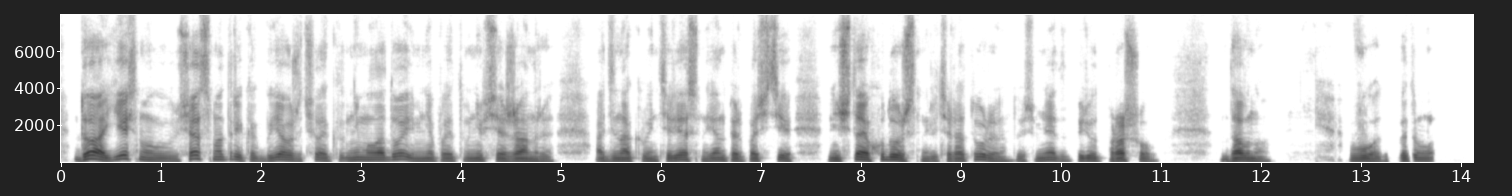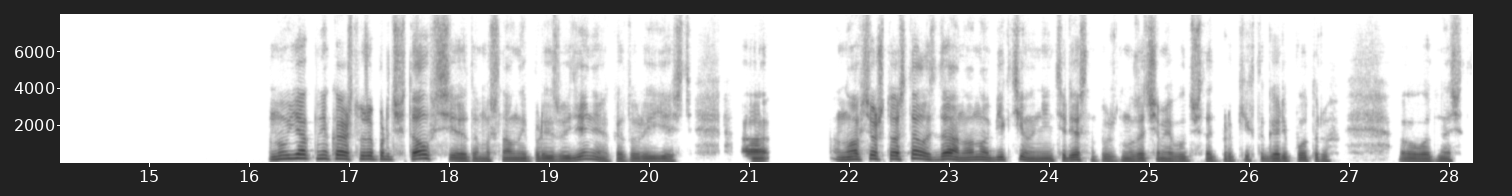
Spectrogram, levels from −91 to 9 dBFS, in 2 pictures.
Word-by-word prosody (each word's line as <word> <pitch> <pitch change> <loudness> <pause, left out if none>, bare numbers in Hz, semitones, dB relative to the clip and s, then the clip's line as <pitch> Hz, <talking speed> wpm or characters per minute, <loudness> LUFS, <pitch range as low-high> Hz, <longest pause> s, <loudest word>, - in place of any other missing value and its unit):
Да, 185 +8 +9
есть. 170 +9 +2
Но 120 -5 -2
в 110 - -6
щас, 180 - +1
смотри, 150 -4 -3
как 120 -1 -6
бы 115 +2 -4
я 145 +1 +3
уже 120 -4 -1
человек 115 -1 -4
н 125 0 -6
не 130 +2 0
молодой, 130 +3 +2
и - - -2
мне 115 +1 -2
поэтому 115 0 -4
не 120 - 0
все 115 0 -2
жанры 105 -3 0 0.4
одинаково 115 +1 -2
интересны. 120 +2 -1
Я, 120 +3 0
например, 115 -4 -2
почти 115 +1 -2 0.3
не 120 -1 0
читаю 135 +2 +6
художественной 120 -5 +1
литературы, 110 +1 -2
то 110 - -10
есть 105 0 -10
у - - -5
меня 125 +3 0
этот 105 -5 -5
период 115 -2 -1
прошел. 115 -2 +1 0.6
Давно. 115 -4 +3 0.8
Вот, 115 -5 0
поэтому 120 0 -1 2.5
Ну, 175 +6 +1
я, 215 +1 +6
как 205 0 -16
мне 200 0 0
кажется, 195 -1 +3
уже 180 0 +3
прочитал 170 +5 +3
все 120 - -1
там 110 -1 -4
основные 120 +1 -2
произведения, 115 - -1
которые 110 +2 -3
есть. 105 -3 -5 0.6
А, 115 0 +3 0.7
ну 140 +2 0
а - - +3
всё, 195 +6 +1
что 180 +2 -1
осталось, 175 -3 +3
да, 165 +3 +7
но 125 0 0
оно 140 +1 +1
объективно 135 +1 -1
не 115 0 -1
интересно, 120 0 -2
потому 105 0 -6
что, 100 - -13
ну, 110 -1 -2
зачем 115 +1 -2
я 105 - -2
буду 105 0 -4
читать 105 0 -6
про 110 +1 -7
каких-то 110 +1 -10
Гарри 110 +1 +1
Поттеров? 110 -3 -6 0.6
Вот, 110 -3 -1
значит. 110 -1 -6
115 Hz, 165 wpm, -25 LUFS, 110-135 Hz, 2.5 s, Да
